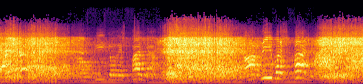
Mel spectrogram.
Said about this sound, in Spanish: Luego los gritos de Franco, Franco, Franco atronan el espacio.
